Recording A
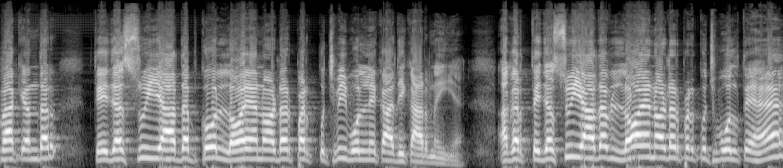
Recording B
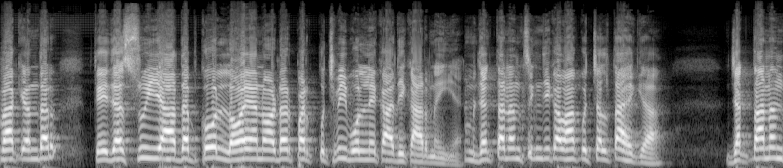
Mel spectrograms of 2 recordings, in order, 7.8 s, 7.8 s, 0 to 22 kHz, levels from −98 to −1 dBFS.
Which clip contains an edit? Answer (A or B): B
